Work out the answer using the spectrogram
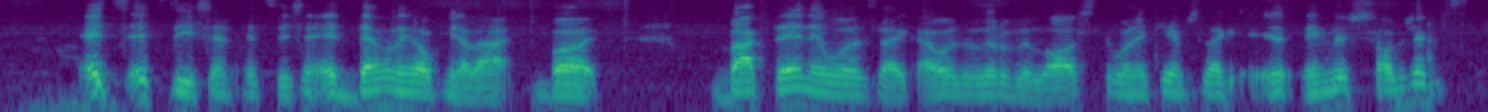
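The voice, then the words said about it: Non-native accented English. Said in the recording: “you hear my accent now, my shitty English”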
